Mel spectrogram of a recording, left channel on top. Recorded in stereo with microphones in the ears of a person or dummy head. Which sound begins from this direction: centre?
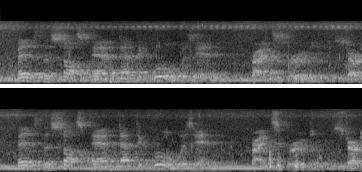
A man speaking, at 0.2 s.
